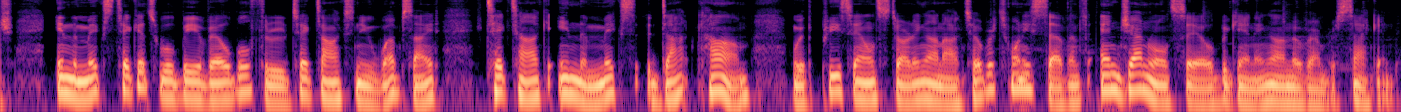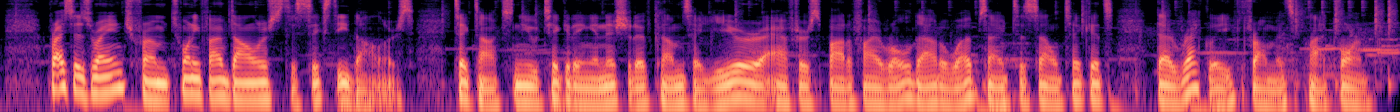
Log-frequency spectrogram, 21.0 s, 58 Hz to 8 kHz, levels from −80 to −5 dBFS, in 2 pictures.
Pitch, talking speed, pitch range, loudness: 100 Hz, 145 wpm, 85-115 Hz, -20 LUFS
